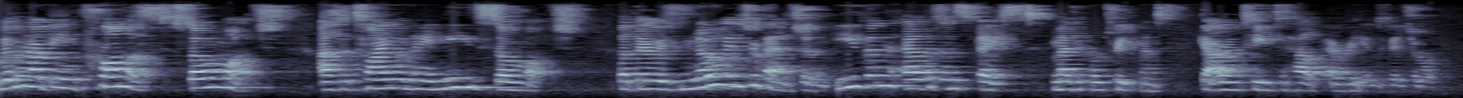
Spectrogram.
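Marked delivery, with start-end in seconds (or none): 0.0-4.3 emotional, moved voice, catching and choking up. Speaker addresses fellow teachers, getting emotional. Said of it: "I'm getting emotional saying this".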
